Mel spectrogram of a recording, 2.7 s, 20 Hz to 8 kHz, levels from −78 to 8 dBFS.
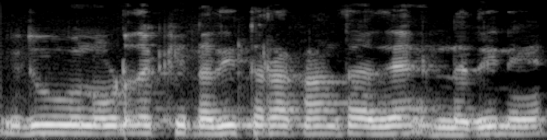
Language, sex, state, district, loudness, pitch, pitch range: Kannada, male, Karnataka, Dharwad, -10 LUFS, 165 Hz, 160-170 Hz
